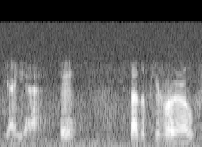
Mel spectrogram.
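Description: An actor playing a wily, jocular detective in an old radio serial, with a folksy, teasing manner. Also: male voice, medium pitch, animated, measured pace, pushed and bright, breathy edge, exaggerated voice. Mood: probing, jocular. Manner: folksy, teasing, colourful mock-oaths. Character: wily, jocular male detective, self-styled uncle. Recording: noisy old radio drama recording.

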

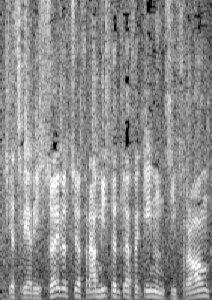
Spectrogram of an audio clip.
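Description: An actor playing a gruff, kindly older carpenter in a radio play, grumbling with a Bavarian accent. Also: male voice, fairly high pitch, fast talker, sharp tone, slight background noise. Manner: grumbling, dry, dialect-tinged.

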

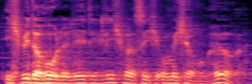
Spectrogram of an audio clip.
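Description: A man's voice: mid-range voice, fast, mellow, faint music behind, lightly acted. An actor playing a jovial, flirtatious king at a baroque court in a radio drama, speaking in a grand, theatrical way.

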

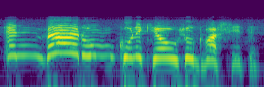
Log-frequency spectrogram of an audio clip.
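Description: A man voicing a scheming old witch in a children's radio play, shrill and cackling, with sugary, wheedling friendliness. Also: very animated, no echo, full character voice. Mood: sly, coaxing. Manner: wheedling, drawn-out coaxing. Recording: dull, dry vintage radio recording.

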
